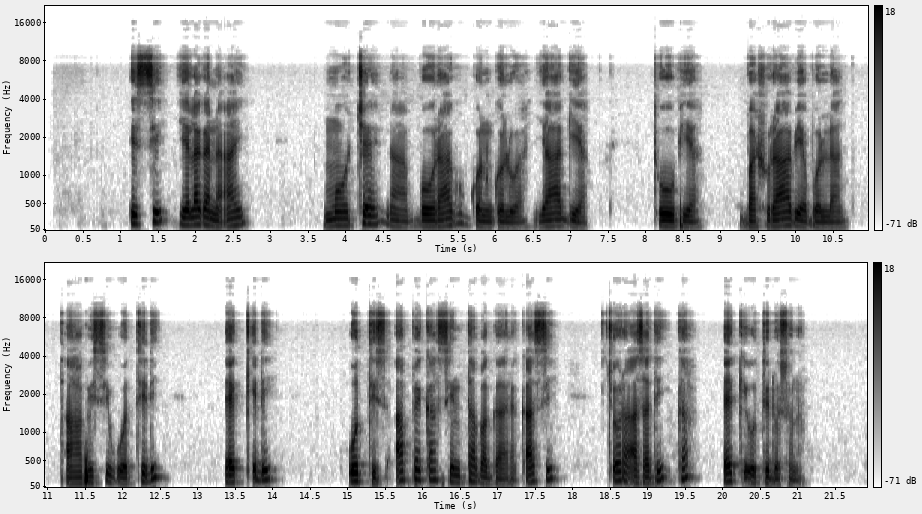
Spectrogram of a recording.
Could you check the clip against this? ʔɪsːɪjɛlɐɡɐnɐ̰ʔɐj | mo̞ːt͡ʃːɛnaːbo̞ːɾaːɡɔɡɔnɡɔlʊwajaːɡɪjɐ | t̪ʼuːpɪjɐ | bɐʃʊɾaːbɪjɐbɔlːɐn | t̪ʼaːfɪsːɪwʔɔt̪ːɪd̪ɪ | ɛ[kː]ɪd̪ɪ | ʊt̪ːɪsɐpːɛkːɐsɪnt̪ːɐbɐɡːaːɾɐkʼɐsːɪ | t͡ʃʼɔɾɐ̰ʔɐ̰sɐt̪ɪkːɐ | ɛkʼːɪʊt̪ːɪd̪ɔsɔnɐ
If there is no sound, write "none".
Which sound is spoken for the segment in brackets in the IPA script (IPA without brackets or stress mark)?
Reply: kʼː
